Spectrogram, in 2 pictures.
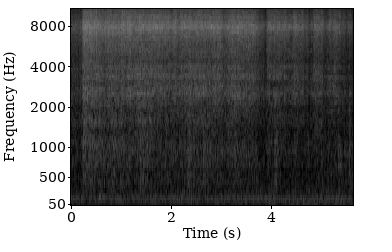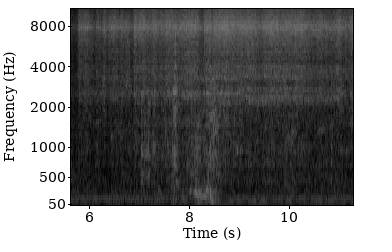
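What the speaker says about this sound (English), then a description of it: "The sizzling is a nice sound." Steady, faint hissing sizzle of food frying in a pan, continuous throughout with a soft low hum underneath.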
